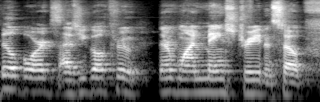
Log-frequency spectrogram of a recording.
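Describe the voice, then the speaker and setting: A fairly high-pitched man with a Venezuelan accent at a moderate pace. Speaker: pastor. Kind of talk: workshop talk. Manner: hesitant, many fillers.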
